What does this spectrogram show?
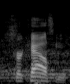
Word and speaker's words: Kurkowski: I'll let you pronounce that name. 44? Yeah. Oh, Luke Kurkowski, excuse me. Kurkowski.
